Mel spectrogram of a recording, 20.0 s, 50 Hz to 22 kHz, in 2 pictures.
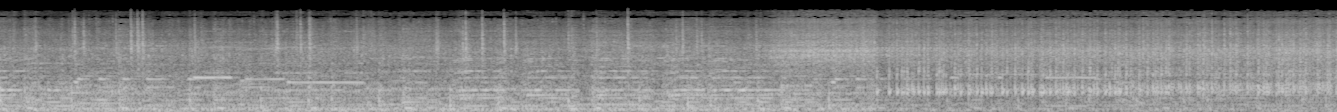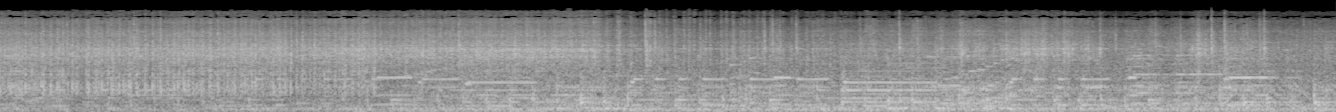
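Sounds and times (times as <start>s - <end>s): pachinko machine music: 0.0s - 20.0s
pachinko parlor hiss-like din: 5.6s - 20.0s.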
